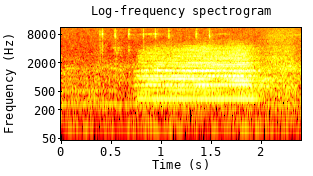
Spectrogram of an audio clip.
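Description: A horn sounding one steady chord of several tones for about a second, starting a little before the middle, quieter than the voice around it.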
